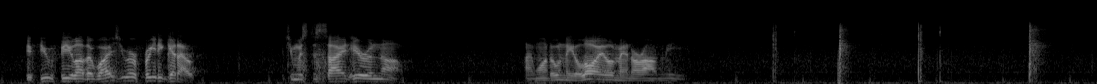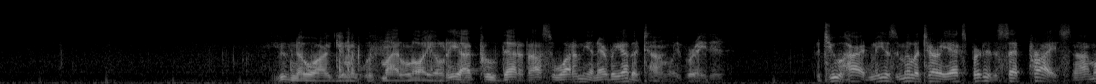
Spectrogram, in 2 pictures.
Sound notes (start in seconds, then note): 7.7 guns clicking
